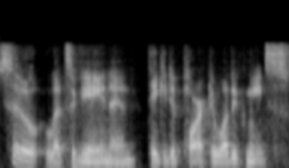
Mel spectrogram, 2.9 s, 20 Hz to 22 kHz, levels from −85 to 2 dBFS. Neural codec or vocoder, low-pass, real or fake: codec, 16 kHz in and 24 kHz out, 0.8 kbps, FocalCodec, streaming, 65536 codes; 7.2 kHz; fake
